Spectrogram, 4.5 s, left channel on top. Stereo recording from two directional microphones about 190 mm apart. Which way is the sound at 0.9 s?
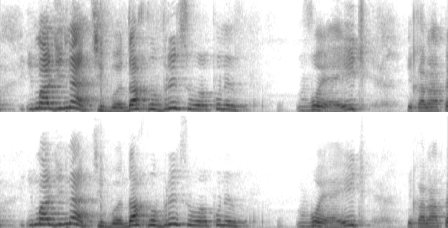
10° left (ahead or behind).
